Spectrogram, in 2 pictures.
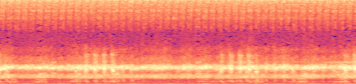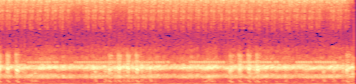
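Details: Frogs calling in a night-time swamp with occasional rain: bursts of rapid clicking croaks come every second or so over a constant high-pitched hum and hiss of the chorus.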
